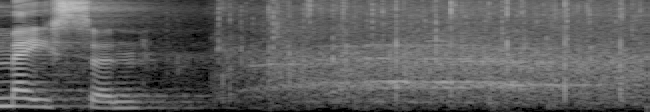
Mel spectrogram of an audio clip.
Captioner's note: applause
